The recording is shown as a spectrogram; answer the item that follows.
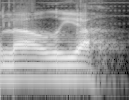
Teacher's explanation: یہ تا کو ہا بنا دیں گے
